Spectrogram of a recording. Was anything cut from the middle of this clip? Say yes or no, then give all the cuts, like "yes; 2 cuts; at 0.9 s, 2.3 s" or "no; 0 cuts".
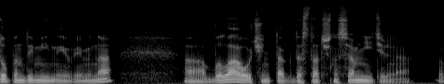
no; 0 cuts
